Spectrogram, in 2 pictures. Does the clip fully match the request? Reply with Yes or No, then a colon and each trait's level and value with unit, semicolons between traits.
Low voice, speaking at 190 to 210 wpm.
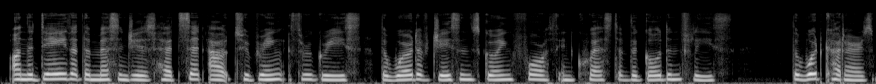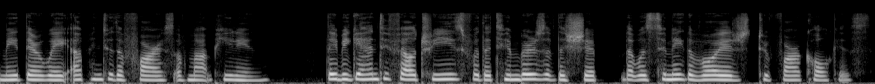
No: high, 215 Hz; average, 195 wpm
